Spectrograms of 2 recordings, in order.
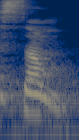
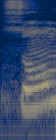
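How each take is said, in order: First: The vowel sounds like 'uh', as in sum. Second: The vowel sounds like 'oh', as in rope. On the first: The speaker calls it right. "इसको हम पढ़ेंगे सम" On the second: The speaker calls it wrong. "यहाँ पर हम इसको सोम नहीं पढ़ेंगे"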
